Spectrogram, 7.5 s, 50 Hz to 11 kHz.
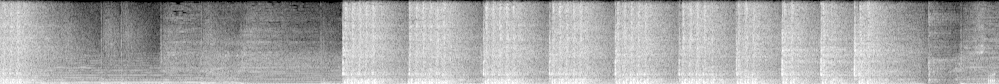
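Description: A ball joint is pressed into the lower A-arm of a Polaris Ranger XP1000, heard as a run of loud, close, repeated hammering impacts after a quieter mechanical stretch, with no talk.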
